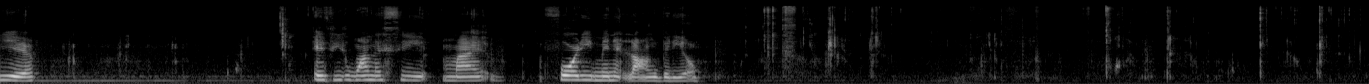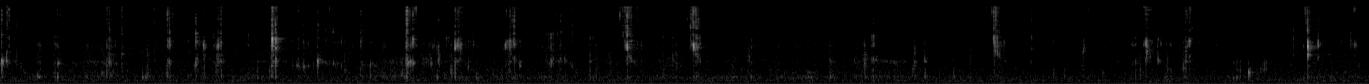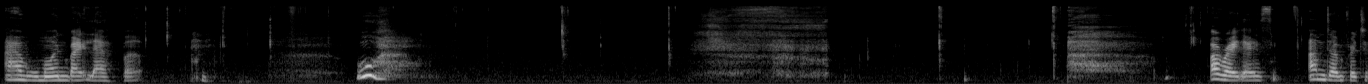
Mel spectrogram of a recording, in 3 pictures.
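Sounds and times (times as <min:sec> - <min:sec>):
person chewing food: 0:00.4 - 0:03.1, 0:07.0 - 0:27.4, 0:28.8 - 0:30.9, 0:31.6 - 0:34.3, 0:35.4 - 0:38.2, 0:38.8 - 0:39.5.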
